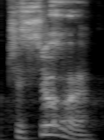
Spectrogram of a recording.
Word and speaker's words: Chisora: guys like Derek Chisora, what I always pronounce his name wrong, Chisora, can fill up the fucking arena.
